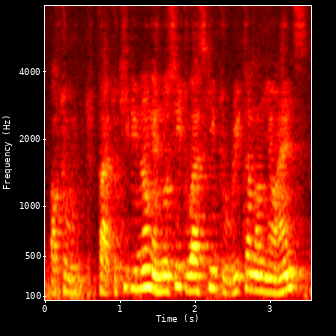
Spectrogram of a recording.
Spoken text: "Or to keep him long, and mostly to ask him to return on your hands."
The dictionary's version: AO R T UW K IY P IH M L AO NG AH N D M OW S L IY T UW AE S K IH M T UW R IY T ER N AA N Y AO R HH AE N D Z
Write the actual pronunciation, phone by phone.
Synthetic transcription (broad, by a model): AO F T UW K IY P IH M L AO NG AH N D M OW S IY T UW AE S K IH M T UW R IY T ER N AA N Y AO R HH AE N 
